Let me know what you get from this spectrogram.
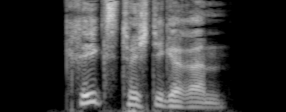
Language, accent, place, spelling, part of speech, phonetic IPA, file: German, Germany, Berlin, kriegstüchtigerem, adjective, [ˈkʁiːksˌtʏçtɪɡəʁəm], De-kriegstüchtigerem.ogg
- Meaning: strong dative masculine/neuter singular comparative degree of kriegstüchtig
